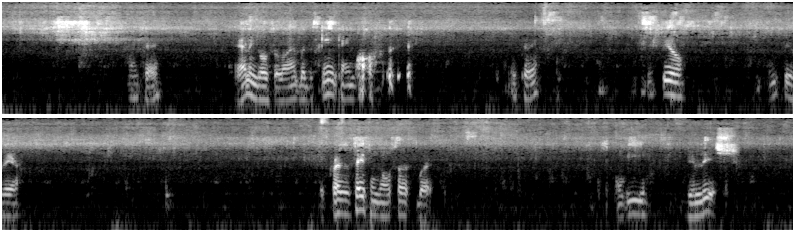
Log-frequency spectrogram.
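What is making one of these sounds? Meat sizzles softly on a hot grill.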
